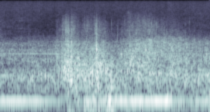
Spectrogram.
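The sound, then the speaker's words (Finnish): A loud, steady helicopter roar, a constant engine drone with a low humming tone and a broad rushing wash, holding level throughout with no voices; the Aamusanomat newspaper's helicopter descending to land at dusk. “Nyt se lähti laskeutumaan. Sehän on Aamusanomien helikopteri.”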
